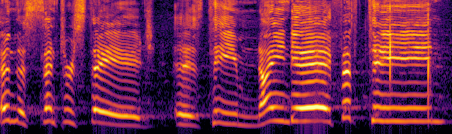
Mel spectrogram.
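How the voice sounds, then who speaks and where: A man's voice: extremely high pitch, slow pace. A man announcing a live event as master of ceremonies, introducing teams in a showy, stretched-out way. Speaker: master of ceremonies at a robotics competition.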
